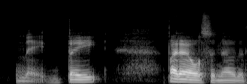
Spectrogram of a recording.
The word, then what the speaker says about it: 渼陂: According to my go-to dictionary that I use all the time, the proper pronunciation in this case for the signification should actually be Meipi.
